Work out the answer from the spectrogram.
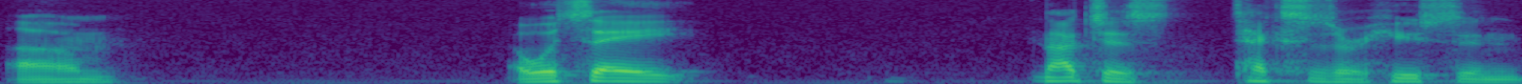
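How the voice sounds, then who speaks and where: A man in his fifties, born in Vietnam with Vietnamese as his first language, telling a personal story earnestly as a podcast guest. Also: on the low side. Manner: earnest, with frequent restarts.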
